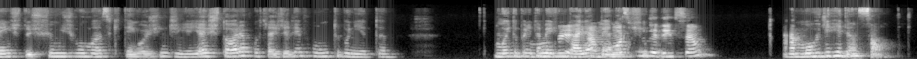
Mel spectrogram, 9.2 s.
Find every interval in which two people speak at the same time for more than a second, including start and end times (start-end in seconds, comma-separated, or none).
5.3-6.5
